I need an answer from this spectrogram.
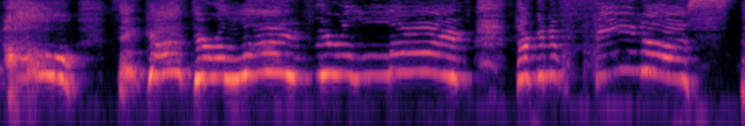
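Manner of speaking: very high, squeaky crying cat voice; hammed-up tearful cat voice, very high; relieved cat. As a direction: sob with mock relief like a starving cat. Voicing the relieved cats.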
